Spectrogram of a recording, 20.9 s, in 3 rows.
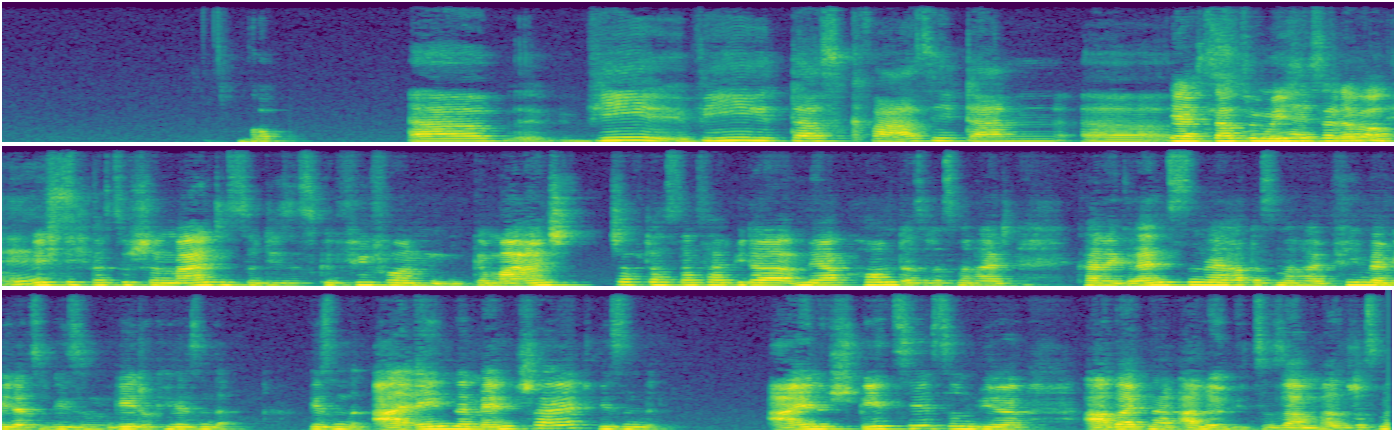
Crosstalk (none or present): present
